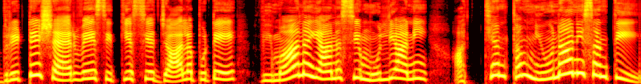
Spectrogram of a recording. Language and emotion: Sanskrit, happy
